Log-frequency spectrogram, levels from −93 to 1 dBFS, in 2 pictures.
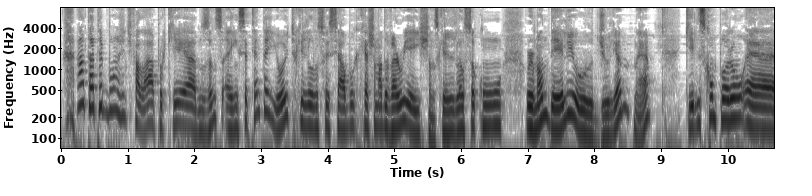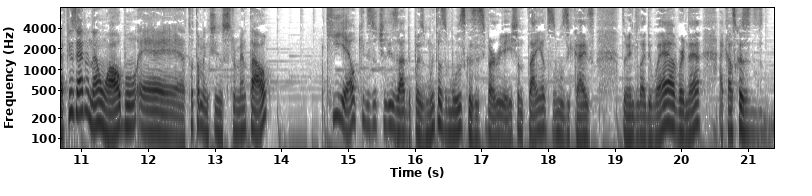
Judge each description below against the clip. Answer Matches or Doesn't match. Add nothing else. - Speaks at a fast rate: Matches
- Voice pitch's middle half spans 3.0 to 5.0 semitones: Doesn't match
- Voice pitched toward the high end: Doesn't match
